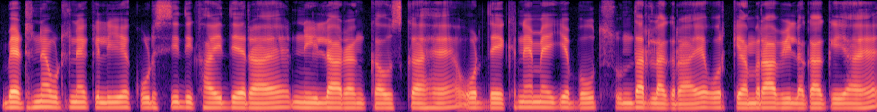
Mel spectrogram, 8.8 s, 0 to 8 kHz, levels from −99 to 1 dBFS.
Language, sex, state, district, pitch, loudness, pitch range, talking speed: Hindi, male, Jharkhand, Deoghar, 130 Hz, -20 LUFS, 125-135 Hz, 200 wpm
